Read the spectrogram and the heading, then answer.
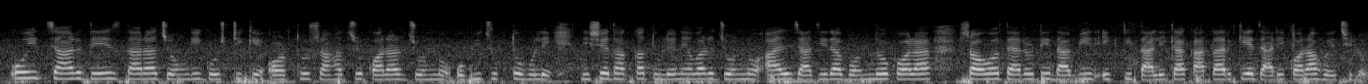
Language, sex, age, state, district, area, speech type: Bengali, female, 45-60, West Bengal, Purulia, urban, read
